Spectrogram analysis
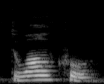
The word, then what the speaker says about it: Djwal Khul: So, he says it's pronounced Dwal. Dual cool.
